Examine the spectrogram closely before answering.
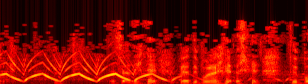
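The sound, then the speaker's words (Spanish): An emergency vehicle siren wails in rapid, repeated rising-and-falling sweeps. The sound is loud and heard alone, and the tones grow denser and overlap in the second half. “La sirena es para vos.”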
